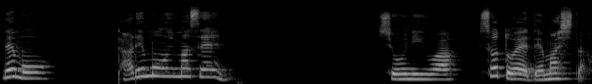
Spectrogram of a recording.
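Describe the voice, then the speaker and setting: A young woman teacher telling a story slowly and carefully for learners, with clear, deliberate phrasing. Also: high-pitched, animated, a little mellow. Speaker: language teacher.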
